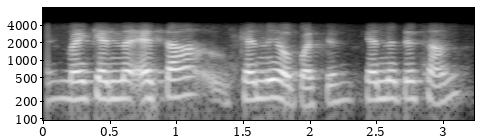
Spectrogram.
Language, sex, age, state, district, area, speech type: Goan Konkani, female, 45-60, Goa, Salcete, urban, conversation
